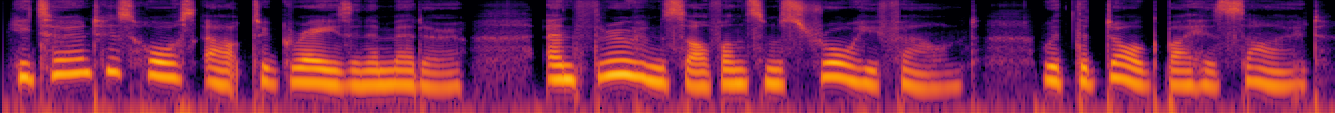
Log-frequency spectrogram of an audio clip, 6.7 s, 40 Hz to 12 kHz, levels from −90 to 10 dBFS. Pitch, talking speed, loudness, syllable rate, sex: 200 Hz, 215 wpm, -17 LUFS, 5.0 syllables/s, female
